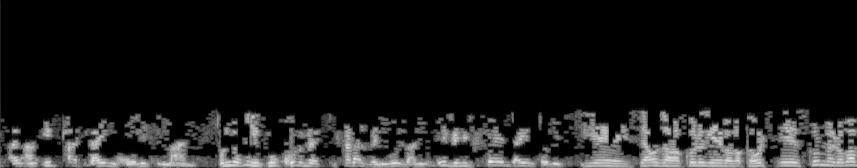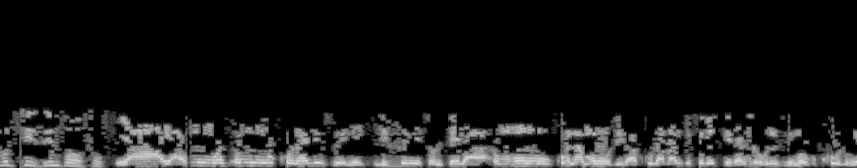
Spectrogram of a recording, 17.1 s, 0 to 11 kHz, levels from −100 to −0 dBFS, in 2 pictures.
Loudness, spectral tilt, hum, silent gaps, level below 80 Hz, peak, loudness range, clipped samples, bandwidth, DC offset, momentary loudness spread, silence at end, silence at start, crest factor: -23 LUFS; -10.5 dB/octave; none; none; -76 dBFS; -6 dBFS; 1 LU; under 0.1%; 4 kHz; under 0.1%; 6 LU; 0 s; 0.1 s; 16 dB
